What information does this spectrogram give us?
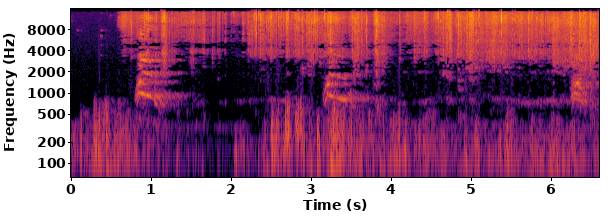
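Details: Seagulls begging for food on Terminus Road, downtown Eastbourne, East Sussex, UK, during lockdown; a few drawn-out downslurred wails spaced a second or two apart, with heavy low street noise and faint voices.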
